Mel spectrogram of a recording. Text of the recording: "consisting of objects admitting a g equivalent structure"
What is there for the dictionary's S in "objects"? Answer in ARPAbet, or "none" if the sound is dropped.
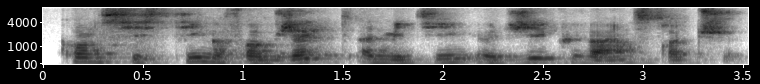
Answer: none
